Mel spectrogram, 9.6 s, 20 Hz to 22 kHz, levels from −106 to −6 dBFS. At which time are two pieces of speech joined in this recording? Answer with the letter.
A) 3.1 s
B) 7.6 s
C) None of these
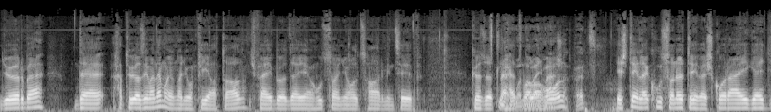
A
